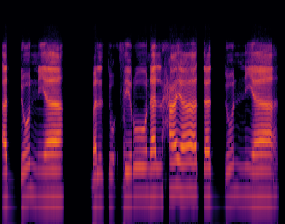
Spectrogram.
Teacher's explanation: nun mati bertemu dengan ya dalam satu perkataan, maka jangan dengung. Tak boleh dengung. Hukumnya izhar mutlaq.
